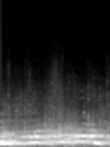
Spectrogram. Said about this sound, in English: And he's adjusting the lights for our new series. Okay, now you can clap for him, right? Okay, yeah.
